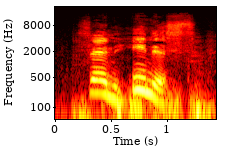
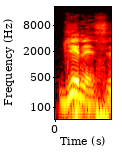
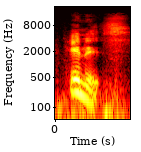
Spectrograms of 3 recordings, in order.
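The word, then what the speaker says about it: San Ginés: San Henis. It's not Guinness. It's Henis. – So it's spelled S-A-N. – And it's a chaka G-I-N-E-S.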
